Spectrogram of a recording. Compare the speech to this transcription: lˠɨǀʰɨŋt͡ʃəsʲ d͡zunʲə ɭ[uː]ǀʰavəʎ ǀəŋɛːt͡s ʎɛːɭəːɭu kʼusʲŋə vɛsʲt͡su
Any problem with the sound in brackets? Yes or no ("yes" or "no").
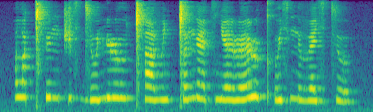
no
